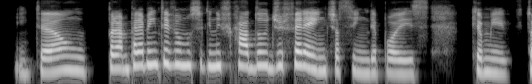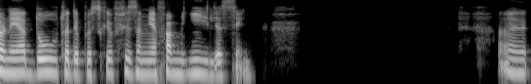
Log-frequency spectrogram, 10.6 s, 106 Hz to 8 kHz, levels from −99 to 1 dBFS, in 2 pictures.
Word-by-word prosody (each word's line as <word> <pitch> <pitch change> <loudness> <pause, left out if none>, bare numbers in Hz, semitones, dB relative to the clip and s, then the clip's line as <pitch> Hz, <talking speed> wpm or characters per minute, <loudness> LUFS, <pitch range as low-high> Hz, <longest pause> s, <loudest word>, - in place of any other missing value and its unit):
Então, 205 +3 +1 0.2
para 240 -1 +4
para 275 +3 +5
mim 290 +1 +4
teve 300 -1 +2
um 280 -1 +3
significado 275 -1 +1
diferente 255 -5 +4
assim 210 -2 -5
depois 185 -1 -3 0.4
que 225 - -1
eu - - -3
me 190 -2 -3 0.2
tornei 195 -2 +2
adulta, 195 0 -1
depois 175 0 -6
que - - -8
eu 185 - -7
fiz 195 0 -8
a - - -4
minha 180 0 -3
família 180 -2 -4
assim. 165 - -13 2.5
Hã. 190 -1 -7
195 Hz, 135 wpm, -24 LUFS, 185-250 Hz, 2.5 s, para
